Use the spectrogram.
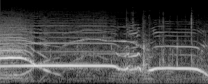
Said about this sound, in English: and an ecstatic crowd cheering the Azusa Challengers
